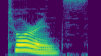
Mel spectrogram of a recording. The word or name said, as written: torrence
